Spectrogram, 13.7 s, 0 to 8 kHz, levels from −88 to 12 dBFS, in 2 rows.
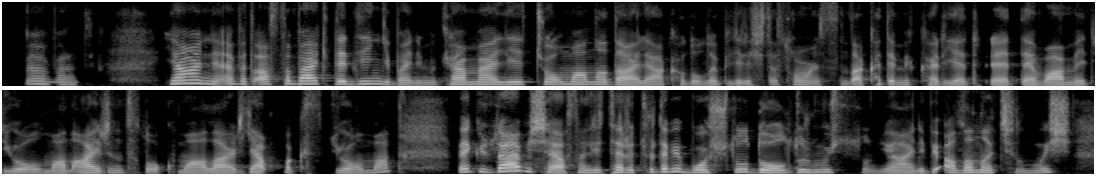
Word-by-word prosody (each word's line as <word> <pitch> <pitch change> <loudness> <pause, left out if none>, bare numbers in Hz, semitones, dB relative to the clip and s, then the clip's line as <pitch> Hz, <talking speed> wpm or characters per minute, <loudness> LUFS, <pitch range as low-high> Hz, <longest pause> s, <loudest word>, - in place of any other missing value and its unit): Evet, 215 -5 -8 0.5
yani, 280 -3 +3
evet, 240 - -3
aslında 255 +5 +1
belki 265 -1 +5
dediğin 240 +2 +1
gibi, 215 -3 -6
hani, 180 -2 -4
mükemmeliyetçi 210 +3 0
olmanla 215 0 0
da 200 - +5
alakalı 170 -1 -1
olabilir, 170 0 -7
işte, 175 +3 -7
sonrasında 180 -2 -4
akademik 180 +1 -5
kariyere 175 -1 -3
devam 175 0 +2
ediyor 175 -1 -4
olman, 170 +1 -2
ayrıntılı 185 +1 -1
okumalar 170 -2 0
yapmak 185 -2 -1
istiyor 180 0 -5
olman 185 - -4 0.4
ve - - +8
güzel 300 +6 +7
bir 295 - -2
şey 195 -8 +6
aslında, 195 +2 0
literatürde 215 +5 +1
bir 280 -6 -1
boşluğu 220 +3 0
doldurmuşsun, 215 -3 0
yani, 170 0 -3
bir - - +1
alan 215 +3 +2
açılmış 185 +1 -2
195 Hz, 165 wpm, -26 LUFS, 175-225 Hz, 0.5 s, ve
